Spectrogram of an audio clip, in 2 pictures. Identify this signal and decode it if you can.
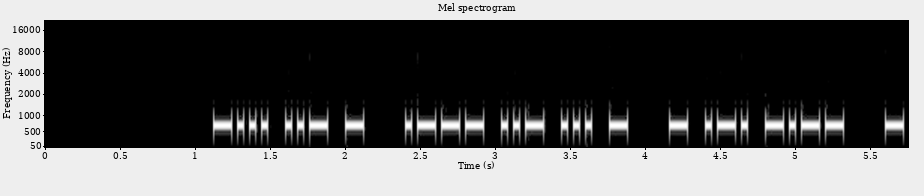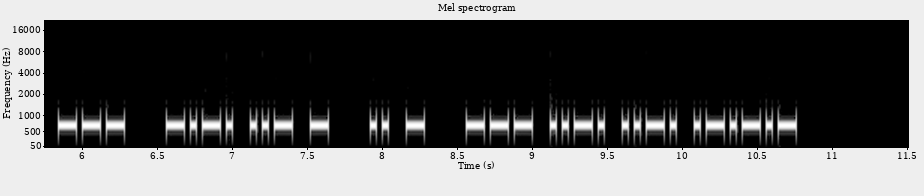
Morse code, heard as a keyed tone, about 30 wpm, 700 Hz. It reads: BUT JUST TRY TO CUT IT OFF.
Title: Sentences from Top 1000 Words - Review Part 1 - 30wpm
